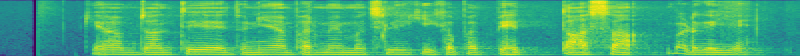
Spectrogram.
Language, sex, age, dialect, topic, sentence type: Hindi, male, 46-50, Marwari Dhudhari, agriculture, statement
